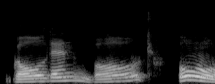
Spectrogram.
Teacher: দুটো ভাওয়ালের কম্বিনেশন এখানে, একটা হলো অ এবং উ, ও। আপনারা এখানে অ্যারো চিহ্ন দেখতে পাচ্ছেন, অ থেকে শুরু হয়ে উ এর দিকে এটা মুভ করছে।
